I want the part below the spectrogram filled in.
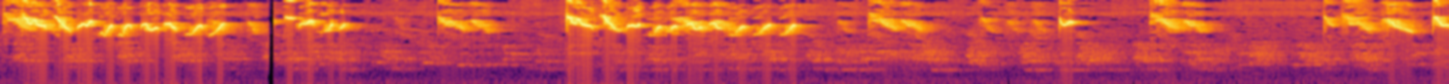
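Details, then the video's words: Oriental white-eye, a champion bird recorded as a master track for training caged birds, delivers dense trills of high, thin, downward-sliding notes in repeated bursts, alternating with quieter stretches of lower chattering. "masteran pleci juara"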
